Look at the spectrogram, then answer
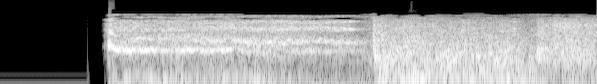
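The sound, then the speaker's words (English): Loud, sustained screech of car tires skidding, a car accident sound effect, starting abruptly after a brief silence and continuing harshly for about two and a half seconds, unaccompanied by voices. “Nobody wants to be in a car accident, but it can happen to even the most careful drivers.”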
